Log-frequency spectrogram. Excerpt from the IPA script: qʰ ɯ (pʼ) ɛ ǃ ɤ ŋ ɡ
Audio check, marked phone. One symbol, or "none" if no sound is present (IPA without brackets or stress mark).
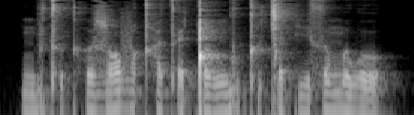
tʼ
